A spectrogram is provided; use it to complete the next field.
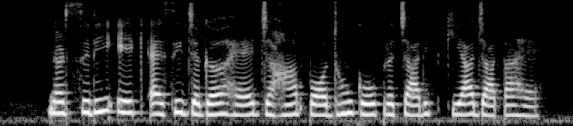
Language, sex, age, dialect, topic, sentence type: Hindi, female, 41-45, Garhwali, agriculture, statement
